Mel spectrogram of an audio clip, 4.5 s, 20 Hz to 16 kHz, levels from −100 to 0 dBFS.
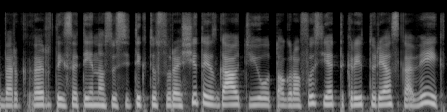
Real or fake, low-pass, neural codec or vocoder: fake; 10.8 kHz; codec, 24 kHz, 3.1 kbps, DualCodec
